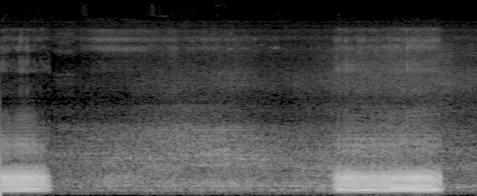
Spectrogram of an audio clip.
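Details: Sleeping puggle, eyes open, snoring: two long, rough, low snores about four seconds apart with quiet breathing between; ordinary snoring.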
